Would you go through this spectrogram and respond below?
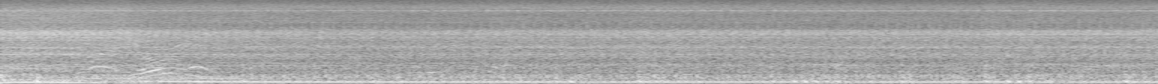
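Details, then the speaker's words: Toyota carbureted engine after fixing a carburetor vacuum leak by reconnecting hoses: steady, even low idle with no throttle, no hissing or stumbling; running smoothly, problem solved. "ayan mga tropa problem solve so vacuum leak lang sa karburador"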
